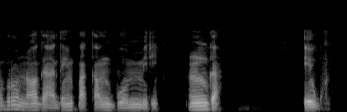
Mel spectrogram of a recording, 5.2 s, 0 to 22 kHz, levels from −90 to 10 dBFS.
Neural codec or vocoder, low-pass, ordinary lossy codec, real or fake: none; 7.2 kHz; none; real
